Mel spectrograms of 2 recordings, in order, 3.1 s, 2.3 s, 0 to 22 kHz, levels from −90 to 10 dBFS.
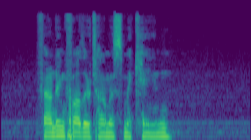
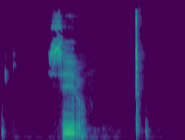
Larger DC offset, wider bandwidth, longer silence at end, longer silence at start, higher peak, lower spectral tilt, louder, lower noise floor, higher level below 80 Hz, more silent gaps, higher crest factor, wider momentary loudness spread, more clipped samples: neither; second, 14.5 kHz vs 16.5 kHz; first, 1 s vs 0.55 s; about the same, 0.5 s vs 0.6 s; about the same, -2 dBFS vs -4 dBFS; first, -6 dB/octave vs -2.5 dB/octave; first, -17 LUFS vs -29 LUFS; second, -55 dBFS vs -78 dBFS; first, -54 dBFS vs -78 dBFS; neither; second, 16 dB vs 30 dB; about the same, 8 LU vs 9 LU; neither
